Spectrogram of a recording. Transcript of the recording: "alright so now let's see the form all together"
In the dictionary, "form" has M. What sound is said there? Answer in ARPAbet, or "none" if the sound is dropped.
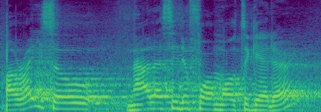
M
